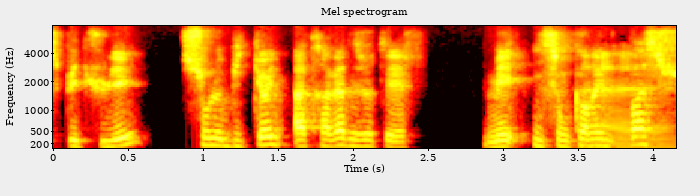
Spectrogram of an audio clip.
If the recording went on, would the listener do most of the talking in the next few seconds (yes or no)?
no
